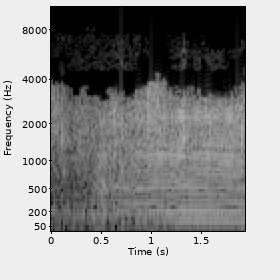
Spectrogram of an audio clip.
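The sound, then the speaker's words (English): A man groans in the next room, a long, low, steady moaning tone that holds without a break for the whole moment. “Did you groan just then? No, Master. Then it must have come from the next room.”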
